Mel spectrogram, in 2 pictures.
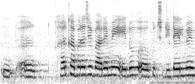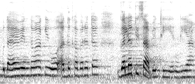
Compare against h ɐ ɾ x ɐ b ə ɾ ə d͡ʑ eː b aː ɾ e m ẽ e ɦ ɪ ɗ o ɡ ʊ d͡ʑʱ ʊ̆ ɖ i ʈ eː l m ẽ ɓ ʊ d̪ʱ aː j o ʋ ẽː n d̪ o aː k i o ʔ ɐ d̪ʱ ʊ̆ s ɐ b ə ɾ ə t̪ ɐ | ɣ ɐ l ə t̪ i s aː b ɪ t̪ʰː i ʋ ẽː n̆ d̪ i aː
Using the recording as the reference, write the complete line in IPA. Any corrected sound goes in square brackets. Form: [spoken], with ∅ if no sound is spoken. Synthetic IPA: h ɐ ɾ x ɐ b ə ɾ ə d͡ʑ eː b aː ɾ e m ẽ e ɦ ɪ ɗ o [k] ʊ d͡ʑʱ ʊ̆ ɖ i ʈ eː l m ẽ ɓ ʊ d̪ʱ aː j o ʋ ẽː n d̪ o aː k i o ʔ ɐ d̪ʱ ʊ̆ [x] ɐ b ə ɾ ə t̪ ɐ | ɣ ɐ l ə t̪ i s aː b ɪ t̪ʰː i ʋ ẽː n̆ d̪ i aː

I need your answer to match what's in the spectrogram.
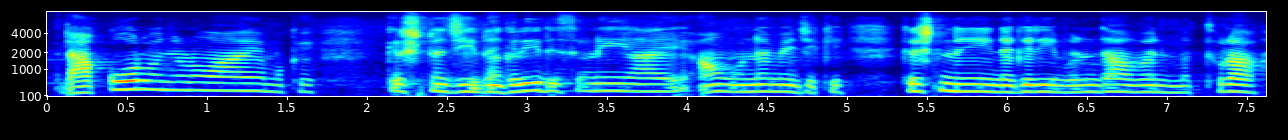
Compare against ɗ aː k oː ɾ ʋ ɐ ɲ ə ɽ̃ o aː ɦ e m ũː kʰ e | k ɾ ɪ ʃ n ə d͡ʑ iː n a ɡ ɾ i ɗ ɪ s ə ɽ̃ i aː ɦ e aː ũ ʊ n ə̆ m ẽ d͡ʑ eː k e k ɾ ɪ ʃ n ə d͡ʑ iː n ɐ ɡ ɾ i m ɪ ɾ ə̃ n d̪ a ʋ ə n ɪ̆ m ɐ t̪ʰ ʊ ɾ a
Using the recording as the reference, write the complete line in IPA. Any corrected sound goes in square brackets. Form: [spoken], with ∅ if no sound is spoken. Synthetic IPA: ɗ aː k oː ɾ ʋ ɐ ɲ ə ɽ̃ o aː ɦ e m ũː kʰ e | k ɾ ɪ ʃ n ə d͡ʑ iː n [ɐ] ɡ ɾ i ɗ ɪ s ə ɽ̃ i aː ɦ e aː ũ ʊ n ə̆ m ẽ d͡ʑ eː k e k ɾ ɪ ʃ n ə d͡ʑ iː n ɐ ɡ ɾ i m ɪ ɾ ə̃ n d̪ a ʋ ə n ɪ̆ m ɐ t̪ʰ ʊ ɾ a

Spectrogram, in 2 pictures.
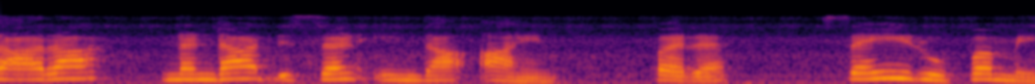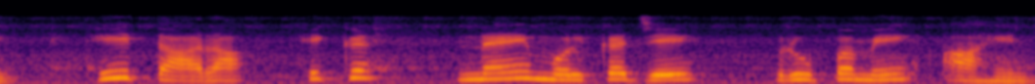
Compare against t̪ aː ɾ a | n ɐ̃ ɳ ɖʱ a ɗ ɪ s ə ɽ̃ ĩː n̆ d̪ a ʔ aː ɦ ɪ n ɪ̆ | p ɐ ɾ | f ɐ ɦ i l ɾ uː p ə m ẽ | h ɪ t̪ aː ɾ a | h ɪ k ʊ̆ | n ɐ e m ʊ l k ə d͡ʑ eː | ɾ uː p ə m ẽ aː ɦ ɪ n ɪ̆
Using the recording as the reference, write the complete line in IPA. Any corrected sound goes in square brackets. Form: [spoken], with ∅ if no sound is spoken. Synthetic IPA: t̪ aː ɾ a | n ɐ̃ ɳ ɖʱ a ɗ ɪ s ə ɽ̃ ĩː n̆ d̪ a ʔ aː ɦ ɪ n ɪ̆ | p ɐ ɾ | [s] ɐ ɦ i [∅] ɾ uː p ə m ẽ | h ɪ t̪ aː ɾ a | h ɪ k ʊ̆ | n ɐ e m ʊ l k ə d͡ʑ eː | ɾ uː p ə m ẽ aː ɦ ɪ n ɪ̆

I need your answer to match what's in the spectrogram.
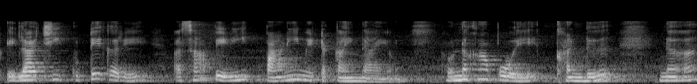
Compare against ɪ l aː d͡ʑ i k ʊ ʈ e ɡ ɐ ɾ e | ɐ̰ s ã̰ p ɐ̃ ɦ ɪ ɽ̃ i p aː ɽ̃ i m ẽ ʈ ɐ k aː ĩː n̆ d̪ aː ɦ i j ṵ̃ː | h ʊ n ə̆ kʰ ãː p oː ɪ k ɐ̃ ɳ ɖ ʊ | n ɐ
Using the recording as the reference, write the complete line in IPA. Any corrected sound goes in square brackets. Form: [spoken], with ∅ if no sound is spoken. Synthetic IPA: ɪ l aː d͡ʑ i k ʊ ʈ e [k] ɐ ɾ e | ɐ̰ s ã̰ p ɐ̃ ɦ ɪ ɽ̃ i p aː ɽ̃ i m ẽ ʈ ɐ k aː ĩː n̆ d̪ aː ɦ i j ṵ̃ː | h ʊ n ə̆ kʰ ãː p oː ɪ [kʰ] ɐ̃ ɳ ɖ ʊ | n ɐ

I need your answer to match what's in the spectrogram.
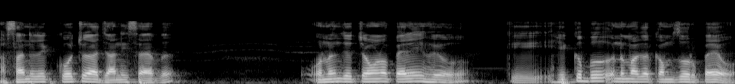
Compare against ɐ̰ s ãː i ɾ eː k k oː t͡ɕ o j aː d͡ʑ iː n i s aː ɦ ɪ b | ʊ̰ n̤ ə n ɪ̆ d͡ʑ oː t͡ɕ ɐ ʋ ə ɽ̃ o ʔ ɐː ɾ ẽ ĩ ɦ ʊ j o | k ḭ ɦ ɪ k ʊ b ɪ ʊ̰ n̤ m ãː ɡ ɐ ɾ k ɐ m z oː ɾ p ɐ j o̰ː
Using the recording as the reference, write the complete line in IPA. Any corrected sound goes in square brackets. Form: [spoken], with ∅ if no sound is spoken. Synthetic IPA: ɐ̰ s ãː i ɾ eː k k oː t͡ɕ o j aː d͡ʑ [aː] n i s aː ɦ ɪ b | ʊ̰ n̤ ə n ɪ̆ d͡ʑ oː t͡ɕ ɐ ʋ ə ɽ̃ o [p] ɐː ɾ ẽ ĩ ɦ ʊ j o | k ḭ ɦ ɪ k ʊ b ɪ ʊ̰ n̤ m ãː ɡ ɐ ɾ k ɐ m z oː ɾ p ɐ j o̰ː

